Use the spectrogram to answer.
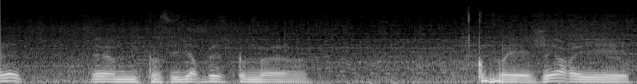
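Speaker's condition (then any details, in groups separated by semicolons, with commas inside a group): Multiple sclerosis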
